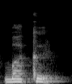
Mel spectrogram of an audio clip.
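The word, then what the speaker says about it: Bakı: Вот меня учили азербайджанцы произносить э, Баку, она а азербайджанском. Но не знаю, насколько я э, преуспел. Бакы, Бакы, они как-то так вот говорят.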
